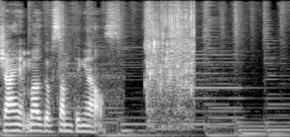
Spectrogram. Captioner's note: liquid pouring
